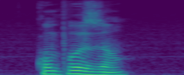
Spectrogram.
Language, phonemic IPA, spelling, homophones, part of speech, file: French, /kɔ̃.po.zɑ̃/, composant, composants, noun / adjective / verb, Fr-composant.ogg
- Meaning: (noun) component (smaller, self-contained part of larger entity); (adjective) component; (verb) present participle of composer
